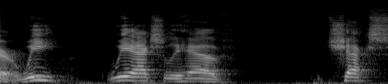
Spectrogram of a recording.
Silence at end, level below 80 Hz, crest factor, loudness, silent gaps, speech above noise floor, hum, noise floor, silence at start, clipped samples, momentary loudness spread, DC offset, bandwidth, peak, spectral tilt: 0 s; -58 dBFS; 18 dB; -29 LUFS; none; 36 dB; none; -65 dBFS; 0 s; under 0.1%; 13 LU; under 0.1%; 16.5 kHz; -12 dBFS; -4 dB/octave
